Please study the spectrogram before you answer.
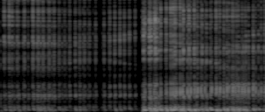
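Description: Two green plastic stick tools give slower taps and light scrapes along the edges of a small, hollow, clear plastic cassette tape case. The sound is a series of short, dry, bright clicks with almost no ring. Around the two-second mark it shifts into a louder, denser stretch of rapid tapping and scraping.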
